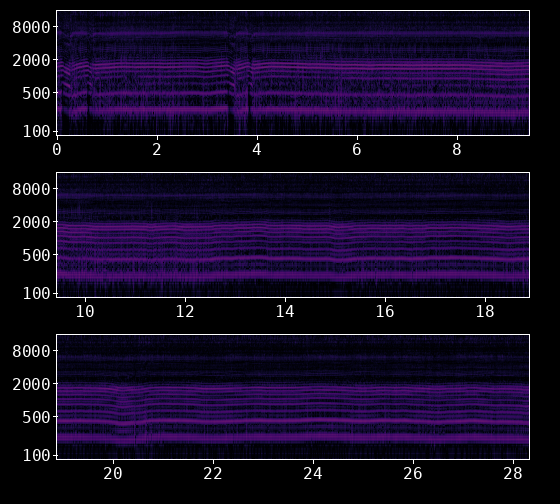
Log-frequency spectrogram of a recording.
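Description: Stihl two-stroke chainsaw running at high revs while ripping lengthwise through a santol log in freehand milling. Its high, steady engine note dips briefly in pitch about half a second in, again near three and a half seconds, and once more about twenty seconds in, as the chain takes more of the cut.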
